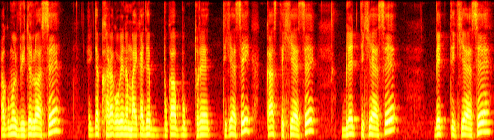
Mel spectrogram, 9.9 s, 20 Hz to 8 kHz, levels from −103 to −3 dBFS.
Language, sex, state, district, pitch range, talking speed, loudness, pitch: Nagamese, male, Nagaland, Dimapur, 130-155 Hz, 140 wpm, -15 LUFS, 140 Hz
